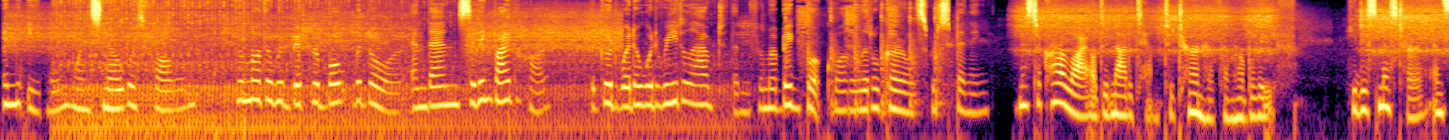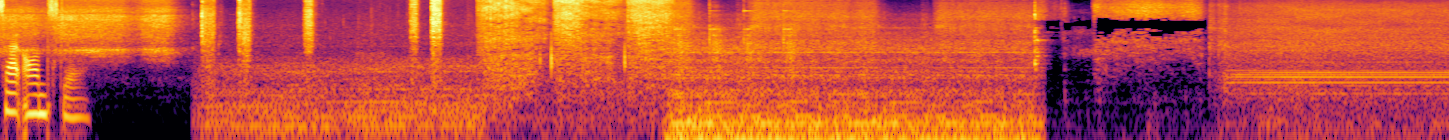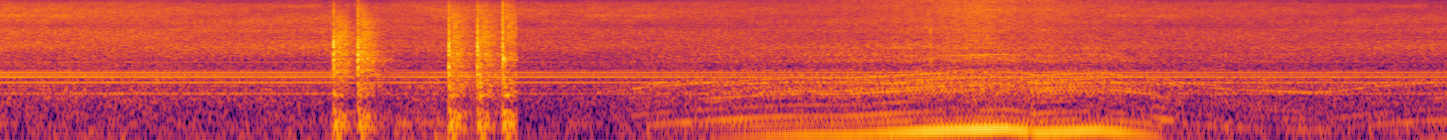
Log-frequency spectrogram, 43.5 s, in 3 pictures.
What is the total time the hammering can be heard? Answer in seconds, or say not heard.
5 s.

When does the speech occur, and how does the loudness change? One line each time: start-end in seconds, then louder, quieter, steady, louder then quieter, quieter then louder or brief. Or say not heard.
0.0-15.4 steady.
